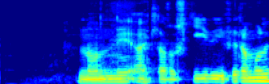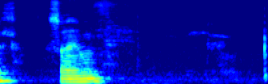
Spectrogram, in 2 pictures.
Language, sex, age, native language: Icelandic, male, 50-59, Icelandic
